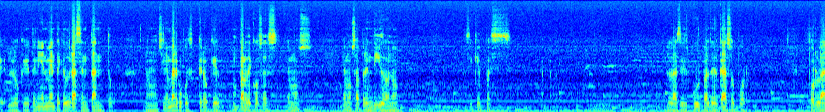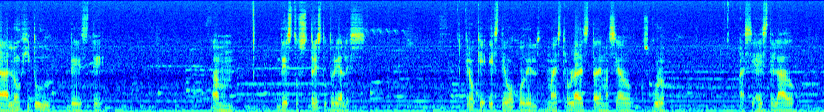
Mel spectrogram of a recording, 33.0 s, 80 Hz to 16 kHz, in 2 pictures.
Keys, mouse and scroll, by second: 1.5 click, 3.4-5.3 drag, 6.4 click, 7.6 click, 9.9 click, 10.7-14.2 drag, 14.3 click, 15.2 click, 17.6 click, 19.0 click, 20.0 click, 23.3 click, 25.8 click, 27.1 click, 31.3-32.9 drag.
